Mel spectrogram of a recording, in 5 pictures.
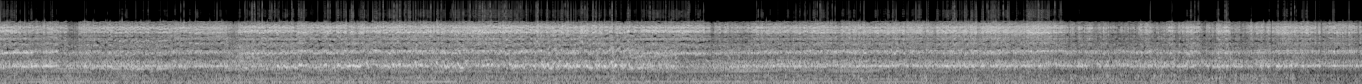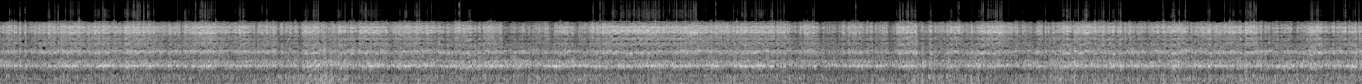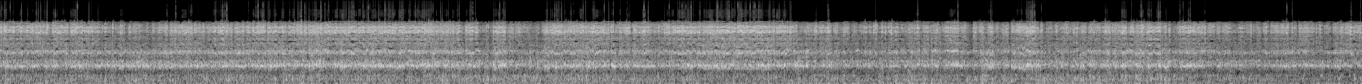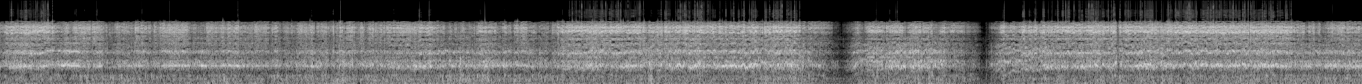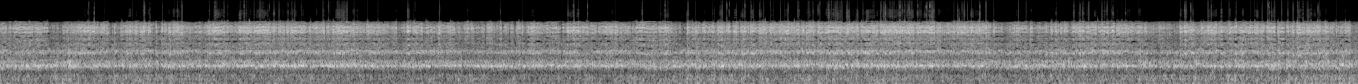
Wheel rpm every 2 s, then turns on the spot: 220, 210, 200, 210, 230, 230, 230, 230, 240, 230, 230, 230, 230, 230, 230, 230, 230, 220, 230, 240, 230, 230, 230, 210, 150, 130, 210, 220, 230, 230, 230, 240, 230, 230.
none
